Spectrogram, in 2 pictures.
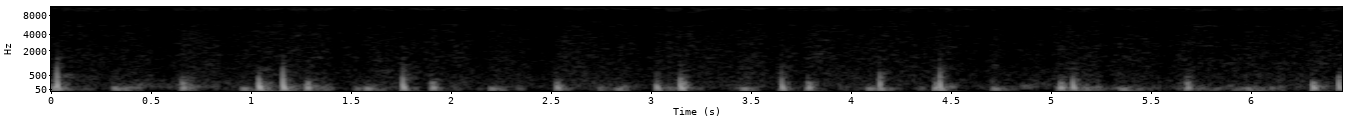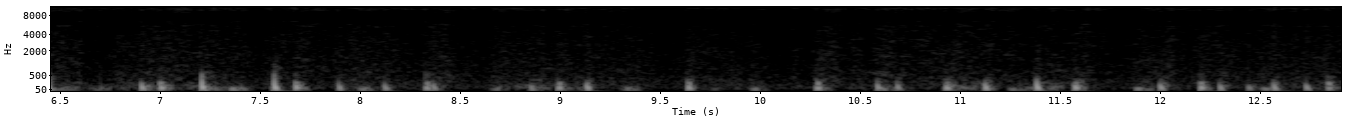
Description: In This Video I recorded my heartbeat over 3 minutes thumping pretty hard.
